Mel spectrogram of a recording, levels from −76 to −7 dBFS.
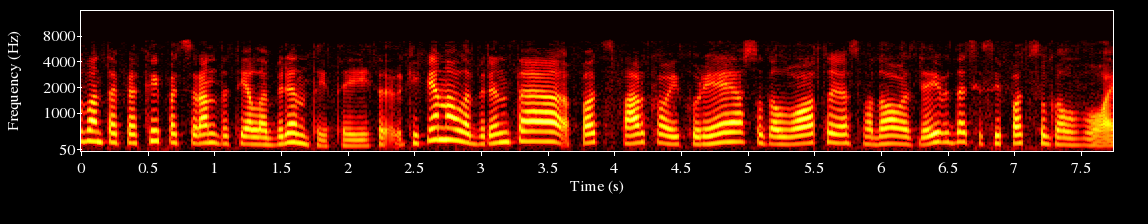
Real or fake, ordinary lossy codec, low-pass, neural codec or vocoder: fake; MP3, 64 kbps; 7.2 kHz; codec, 16 kHz, 2 kbps, X-Codec, WavLM features, trained on Multilingual LibriSpeech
